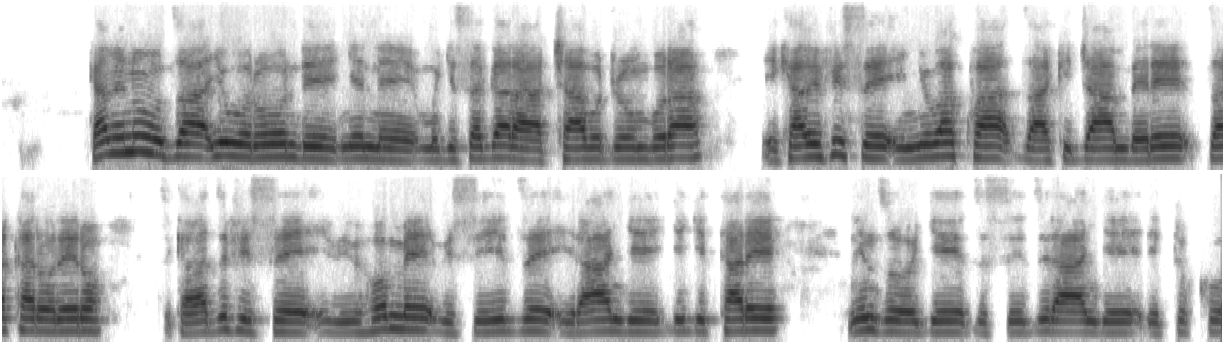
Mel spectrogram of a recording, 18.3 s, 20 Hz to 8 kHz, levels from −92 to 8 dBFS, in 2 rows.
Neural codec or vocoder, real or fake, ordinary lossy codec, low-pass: none; real; Opus, 16 kbps; 7.2 kHz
